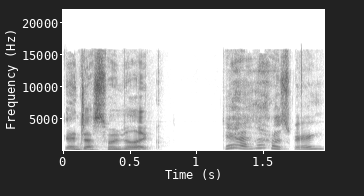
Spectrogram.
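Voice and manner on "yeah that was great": squeaky, very high put-on character voice. Imitating Justin answering a question about last week's sound: Justin impression. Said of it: "That's my Justin impression".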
